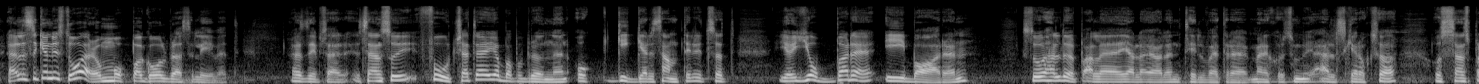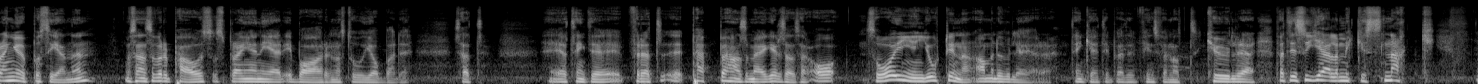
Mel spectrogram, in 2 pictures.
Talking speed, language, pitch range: 230 wpm, Swedish, 120-190 Hz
